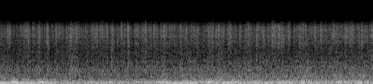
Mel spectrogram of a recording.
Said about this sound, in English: Now it's raining.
